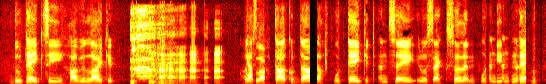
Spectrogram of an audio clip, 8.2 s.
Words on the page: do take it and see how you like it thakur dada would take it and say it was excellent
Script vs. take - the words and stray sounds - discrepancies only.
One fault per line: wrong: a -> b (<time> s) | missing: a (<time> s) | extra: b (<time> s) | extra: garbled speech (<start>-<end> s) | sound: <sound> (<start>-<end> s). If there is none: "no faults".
missing: it and (0.7 s)
sound: laugh (1.9-3.4 s)
extra: garbled speech (3.6-4.1 s)
sound: dropout (4.6-4.8 s)
extra: garbled speech (7.2-8.1 s)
